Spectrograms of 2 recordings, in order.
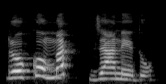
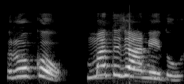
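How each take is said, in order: First: The pause comes right after 'mat'. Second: The pause comes right after 'roko'.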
